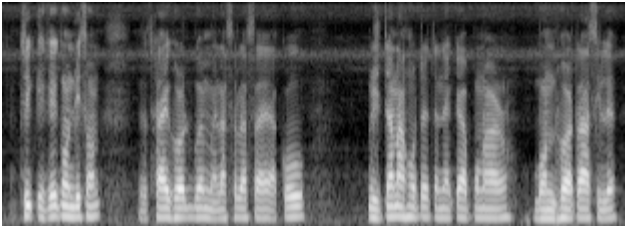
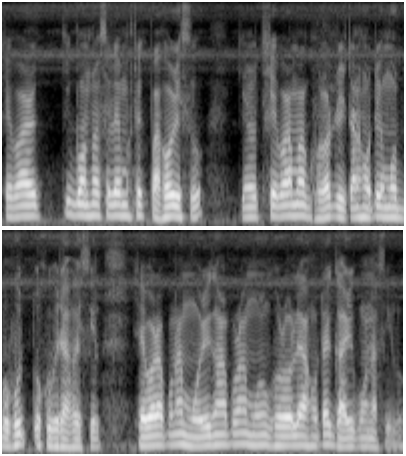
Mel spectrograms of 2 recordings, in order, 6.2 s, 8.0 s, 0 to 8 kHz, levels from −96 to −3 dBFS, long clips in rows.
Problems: none marked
